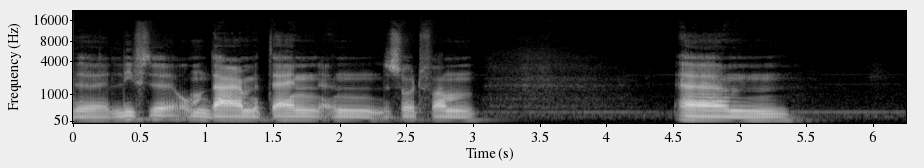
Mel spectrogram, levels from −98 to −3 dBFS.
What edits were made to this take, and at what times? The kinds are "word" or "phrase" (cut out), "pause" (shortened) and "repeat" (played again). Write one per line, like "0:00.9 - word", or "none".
none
